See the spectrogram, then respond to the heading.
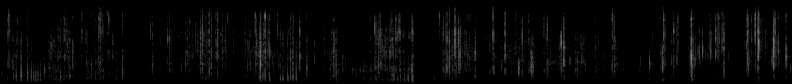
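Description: Fingers with long nails crumple and turn the pages of a glossy paper magazine. Dense, bright crinkling and crackling come in quick bursts with brief pauses, with almost no low end. Each crackle cuts off sharply.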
